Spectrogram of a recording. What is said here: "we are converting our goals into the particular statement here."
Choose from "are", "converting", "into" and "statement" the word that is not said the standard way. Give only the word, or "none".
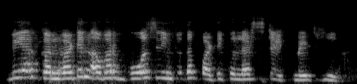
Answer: none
